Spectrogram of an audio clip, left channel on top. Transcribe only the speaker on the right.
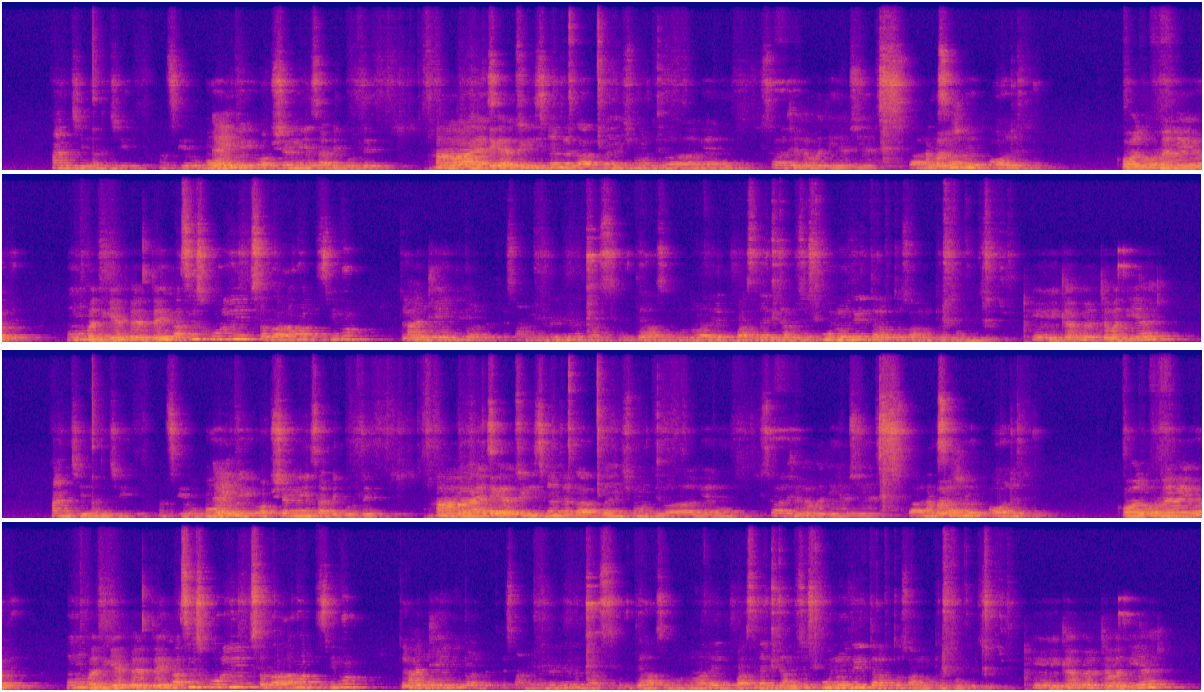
ਹਾਂਜੀ-ਹਾਂਜੀ, ਅਸੀਂ ਹੋਰ
ਕੋਈ ਓਪਸ਼ਨ ਨਹੀਂ ਸਾਡੇ ਕੋਲ ਦੇ
ਬੰਗਲਾ
ਸਾਹਿਬ,
ਸ਼ੀਸ਼ਗੰਜ, ਰਕਾਬਗੰਜ ਮੋਤੀ ਬਾਗ ਹੈ। ਸਾਰੇ
ਸਾਰੇ-ਸਾਰੇ
ਔਰ।
ਹੋਲੀ
ਗੁਰਦੁਆਰੇ।
ਹਮ-ਹਮ
ਹਮ,
ਅਸੀਂ ਪੂਰੀ ਸਰਕਾਰਾਂ ਵਾਲੀ ਸੀ ਨਾ, ਤੇ
ਉਹ ਲੋਕੀ
ਕੀ ਕਰਦੇ। ਤੇ ਸਾਨੂੰ ਦਿੱਲੀ ਦੇ ਬੱਸ ਇਤਿਹਾਸਿਕ ਗੁਰਦੁਆਰੇ ਬੱਸ ਲੈ ਕੇ ਜਾਂਣੀ ਸੀ। ਸਕੂਲੋਂ ਦੀ ਤਰਫ਼ ਤੋਂ ਸਾਨੂੰ ਟ੍ਰਿਪ ਹੁੰਦੀ ਸੀ।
